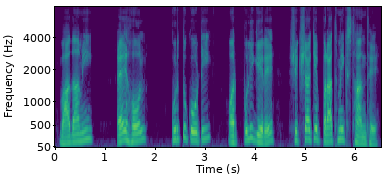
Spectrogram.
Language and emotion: Hindi, neutral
